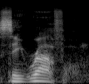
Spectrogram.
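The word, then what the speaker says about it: St. Raphael: you're saying it wrong it's spelled saint raphael but it's pronounced st raffle well when it was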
